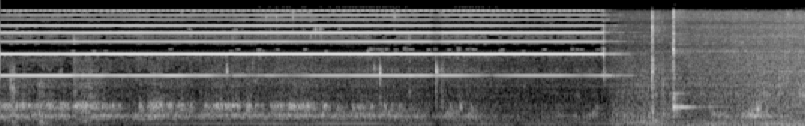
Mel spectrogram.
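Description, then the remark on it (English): A shrill electronic low-water alert tone from an ice maker sounds steadily for about six seconds, loud, then cuts off, leaving a few light clicks and handling noises. “You have a water fill light that also beeps when the water is low.”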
